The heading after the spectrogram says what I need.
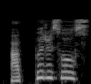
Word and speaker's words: Apple SOS: apple 3 では apple sos アップルソースと発音すると呼ばれる改良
